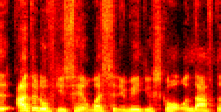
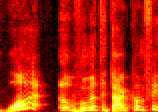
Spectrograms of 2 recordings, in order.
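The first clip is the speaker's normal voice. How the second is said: retold disbelief; 7 semitones higher, 3 dB louder than usual. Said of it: "And I was like".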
